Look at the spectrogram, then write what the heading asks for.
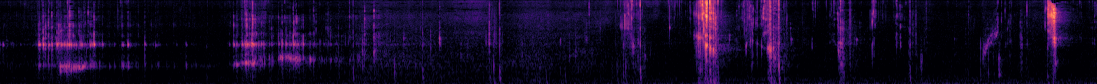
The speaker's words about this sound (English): Hold on, let me take a sip.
